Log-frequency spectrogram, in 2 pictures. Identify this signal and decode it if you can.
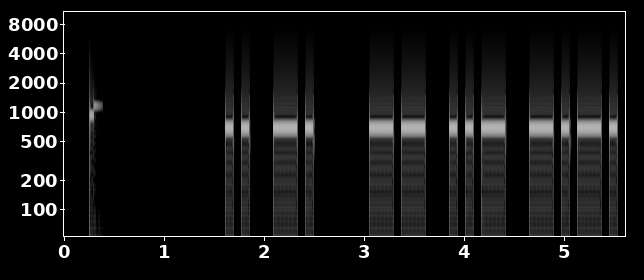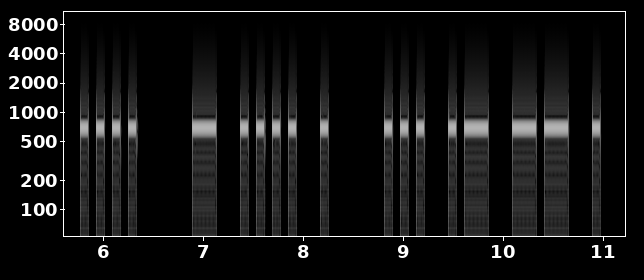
Morse code, heard as a keyed tone, about 15 wpm, 700 Hz. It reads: IN MUCH THE SAME
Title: Sets of 5 Words Encore 15wpm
